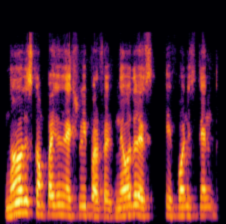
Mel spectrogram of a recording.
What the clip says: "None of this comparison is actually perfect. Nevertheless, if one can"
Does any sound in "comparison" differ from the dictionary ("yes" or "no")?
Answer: yes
